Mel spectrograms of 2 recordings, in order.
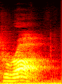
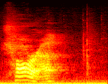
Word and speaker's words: Chara: frank danny might not know how to pronounce it but it's camp corral not camp chara camp cara is held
